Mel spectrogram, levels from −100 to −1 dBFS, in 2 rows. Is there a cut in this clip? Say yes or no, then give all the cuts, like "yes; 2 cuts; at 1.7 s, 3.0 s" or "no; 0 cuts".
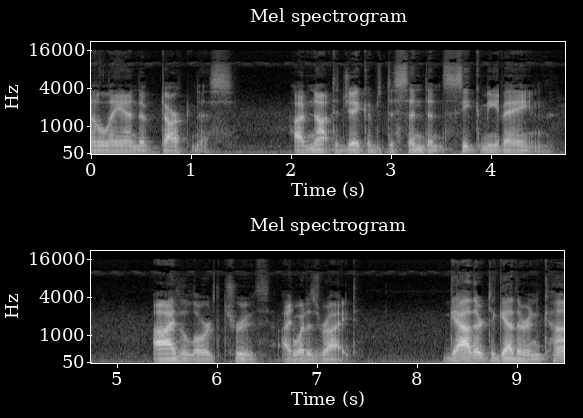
yes; 4 cuts; at 2.4 s, 4.1 s, 6.0 s, 6.8 s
